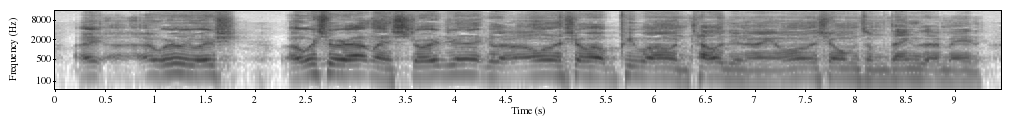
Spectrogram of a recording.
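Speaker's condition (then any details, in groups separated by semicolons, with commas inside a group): Traumatic brain injury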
